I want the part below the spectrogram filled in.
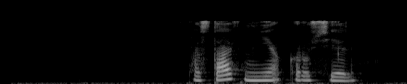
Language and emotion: Russian, neutral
